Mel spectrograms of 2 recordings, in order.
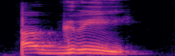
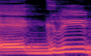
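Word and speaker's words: agree: अग्री, इसमें भी अग्री, ये एग्री नहीं है, ए का साउंड नहीं है, अ का साउंड है, अग्री।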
